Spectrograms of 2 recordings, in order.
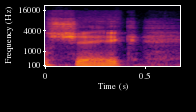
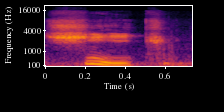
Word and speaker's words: Sheikh: Look up in the dictionary how to spell Sheikh, and that will be Sheikh. And you actually pronounce it as Sheikh, not Chic, like CHIC, the fashion statement, as well.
